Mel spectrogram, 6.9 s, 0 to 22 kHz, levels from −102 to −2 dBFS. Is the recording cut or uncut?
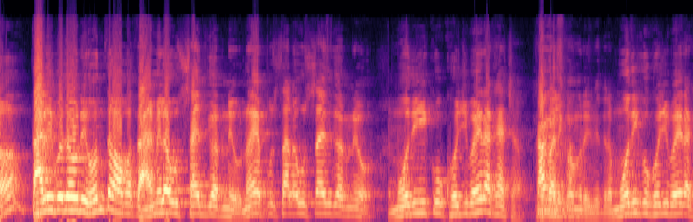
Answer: cut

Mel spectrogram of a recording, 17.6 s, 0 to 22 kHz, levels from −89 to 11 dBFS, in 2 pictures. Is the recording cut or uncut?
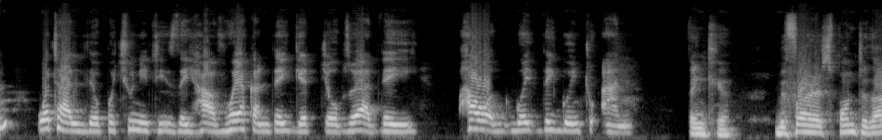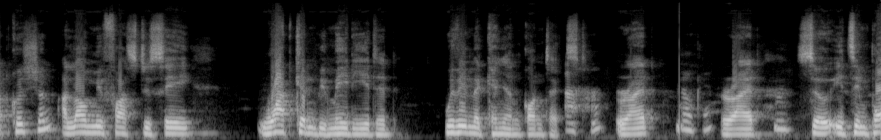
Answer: cut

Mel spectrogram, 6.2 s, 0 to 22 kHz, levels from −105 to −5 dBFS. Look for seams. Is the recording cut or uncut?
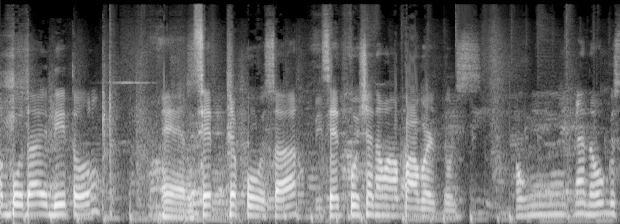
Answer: uncut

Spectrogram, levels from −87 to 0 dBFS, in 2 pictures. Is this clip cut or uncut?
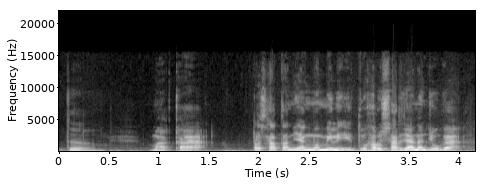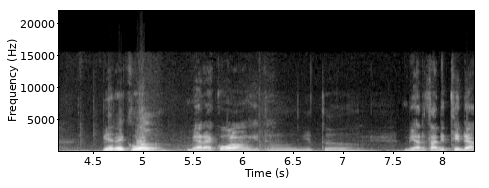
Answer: uncut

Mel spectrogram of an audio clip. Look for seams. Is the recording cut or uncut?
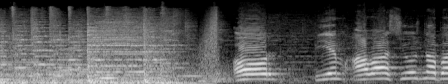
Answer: uncut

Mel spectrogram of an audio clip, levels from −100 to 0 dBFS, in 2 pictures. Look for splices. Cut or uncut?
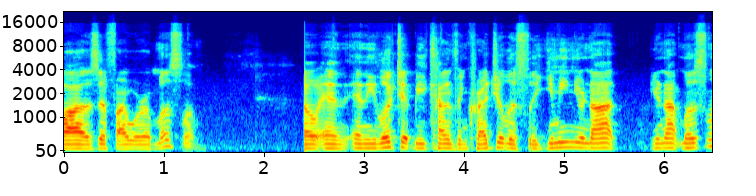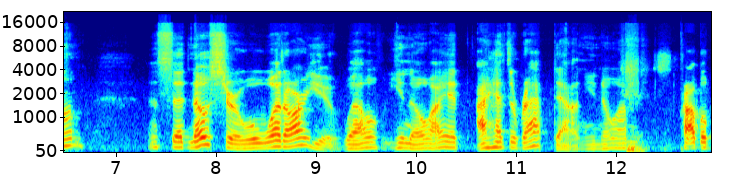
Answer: cut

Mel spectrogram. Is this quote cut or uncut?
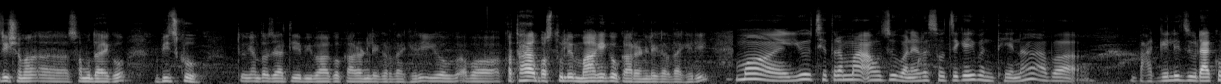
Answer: cut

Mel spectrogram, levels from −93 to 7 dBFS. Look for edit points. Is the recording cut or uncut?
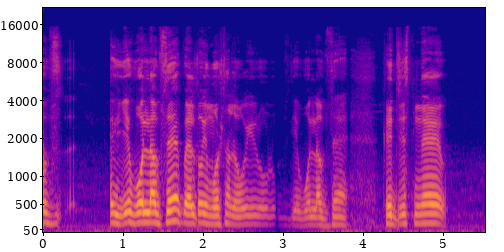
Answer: cut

